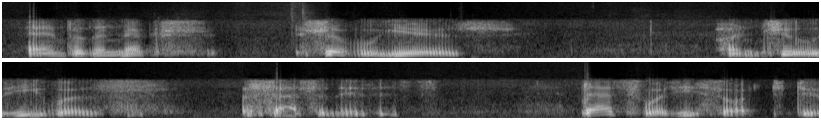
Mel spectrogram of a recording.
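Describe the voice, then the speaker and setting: Speaking at a moderate pace, a man is heard amid noticeable background noise. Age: 80s+. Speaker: civil rights veteran and author. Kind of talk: radio interview. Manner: halting, many fillers and repetitions.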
